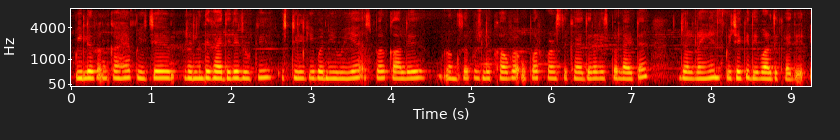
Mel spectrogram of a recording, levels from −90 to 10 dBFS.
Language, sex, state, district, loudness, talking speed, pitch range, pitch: Hindi, female, Maharashtra, Pune, -28 LUFS, 290 wpm, 210-225 Hz, 220 Hz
